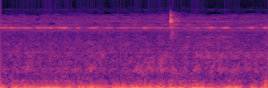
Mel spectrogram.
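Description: A steady low rumble and hum of background noise, with a faint hiss above it.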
